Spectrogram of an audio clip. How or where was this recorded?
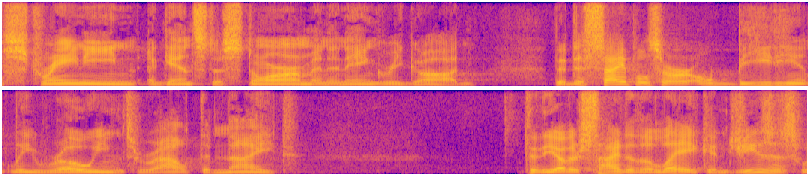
large echoing room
